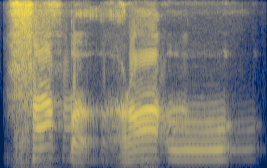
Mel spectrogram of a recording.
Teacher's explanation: قاف حروف قلقلہ سے ہے اور ساکن یہاں پہ ہے تو ہم نے اس کو خوب واضح کر کے پڑھنا ہے، جنبش کے ساتھ پڑھنا ہے.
